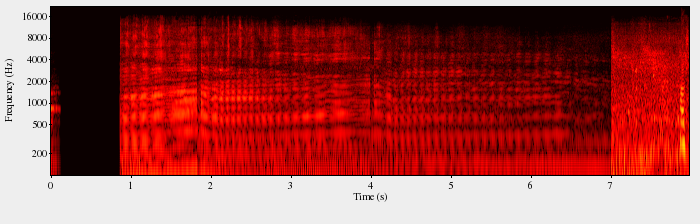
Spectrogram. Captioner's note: motorbike engine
